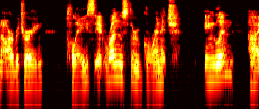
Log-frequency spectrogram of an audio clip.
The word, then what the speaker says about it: Greenwich: place it runs through greenwich england uh it's it's spelled like a green witch but it's pronounced greenwich because you know the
